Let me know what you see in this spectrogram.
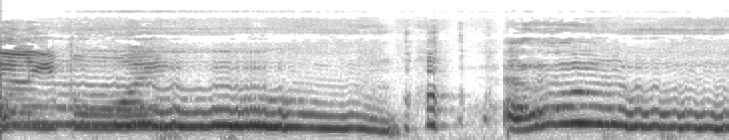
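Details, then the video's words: Skipper, a pet Boston Terrier indoors, howls to ask for belly rubs. He holds a long, steady, slightly wavering tone, breaks off briefly, then resumes with a second sustained howl. "Skipper the Boston Terrier howls for belly rubs"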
